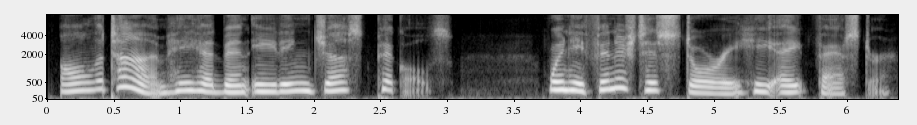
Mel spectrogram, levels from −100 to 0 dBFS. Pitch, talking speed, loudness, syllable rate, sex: 220 Hz, 160 wpm, -17 LUFS, 4.4 syllables/s, female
